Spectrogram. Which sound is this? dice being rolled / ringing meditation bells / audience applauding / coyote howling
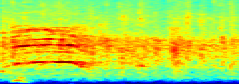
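audience applauding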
